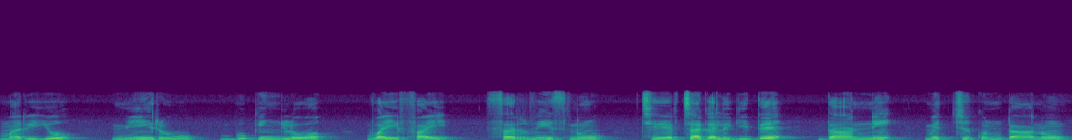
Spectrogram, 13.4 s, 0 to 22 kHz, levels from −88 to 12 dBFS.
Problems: background sounds at intervals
